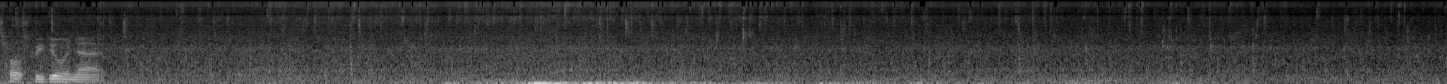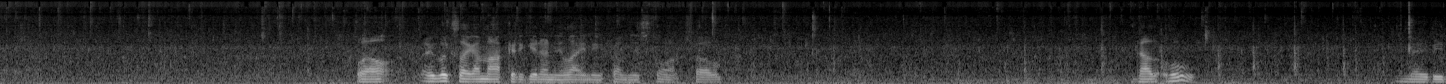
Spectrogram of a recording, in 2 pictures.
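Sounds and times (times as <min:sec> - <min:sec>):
heavy rain: 0:00.0 - 0:28.9
low thunder rumble: 0:04.5 - 0:09.5.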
